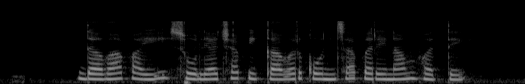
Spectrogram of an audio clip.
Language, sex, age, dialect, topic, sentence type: Marathi, female, 18-24, Varhadi, agriculture, question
